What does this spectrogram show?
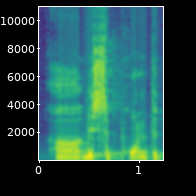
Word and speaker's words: disappointed: ở phần ngữ pháp A1, A2, cái phần phát âm ED. Câu B tức là disappointed nha, âm mệt nha các bạn, tại âm cuối của nó là âm tờ.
